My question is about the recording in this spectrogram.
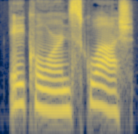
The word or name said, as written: acorn squash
